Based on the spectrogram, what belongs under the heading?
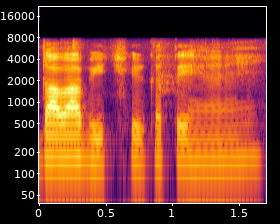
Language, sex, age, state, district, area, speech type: Hindi, female, 60+, Uttar Pradesh, Ghazipur, rural, spontaneous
